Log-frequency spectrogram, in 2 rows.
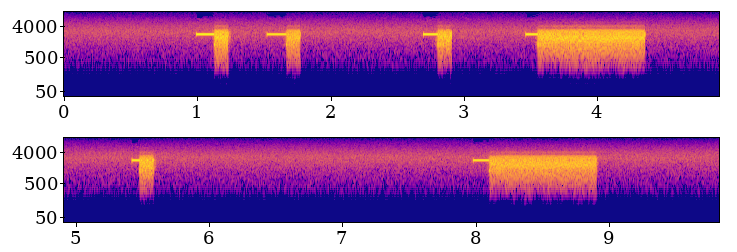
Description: ACARS aircraft data, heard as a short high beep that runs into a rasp, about 2400 baud.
